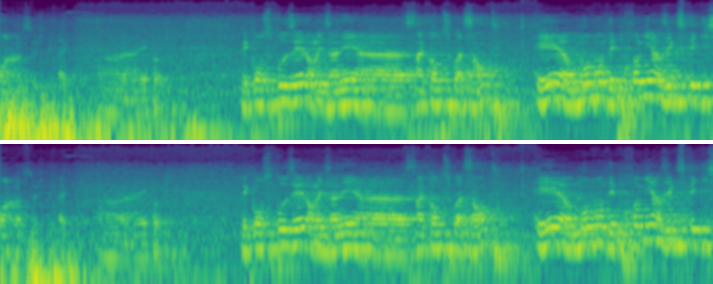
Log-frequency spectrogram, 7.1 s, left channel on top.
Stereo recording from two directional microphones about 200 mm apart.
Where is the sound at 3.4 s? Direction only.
20° left (ahead or behind).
